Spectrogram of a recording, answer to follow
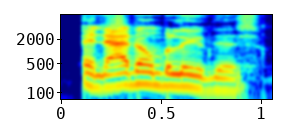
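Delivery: usual speaking voice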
